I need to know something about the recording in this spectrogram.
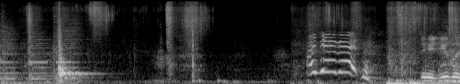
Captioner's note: clanging slap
